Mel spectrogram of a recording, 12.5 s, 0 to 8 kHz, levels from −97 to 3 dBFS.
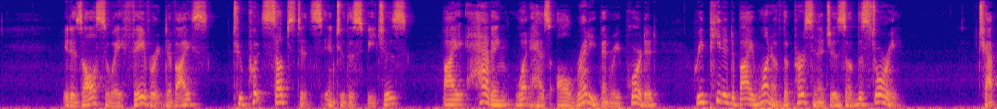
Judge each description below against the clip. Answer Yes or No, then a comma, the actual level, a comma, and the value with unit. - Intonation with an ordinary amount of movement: No, wide, 6.7 semitones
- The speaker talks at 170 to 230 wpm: No, average, 140 wpm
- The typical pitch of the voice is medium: No, low, 130 Hz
